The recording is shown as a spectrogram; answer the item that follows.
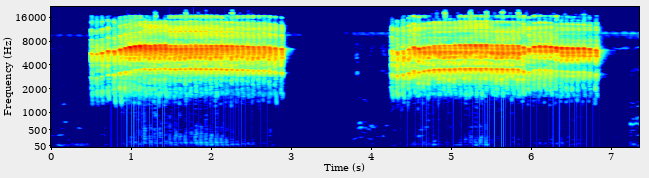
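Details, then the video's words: Sunda pygmy woodpecker, locally pelatuk beras, recorded as a long rolling training song for caged birds: two high, buzzy, rapidly pulsed trills of about two and a half seconds each, separated by a short silence. "SUARA MASTERAN BURUNG PELATUK GACOR"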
